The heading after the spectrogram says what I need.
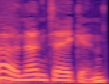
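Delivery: mock sassy tone. Retelling the answer to someone's 'no offense': retelling a reply with attitude. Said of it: "with attitude".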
